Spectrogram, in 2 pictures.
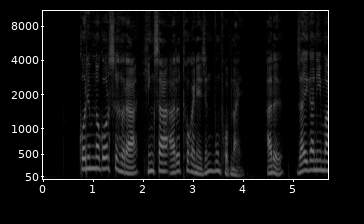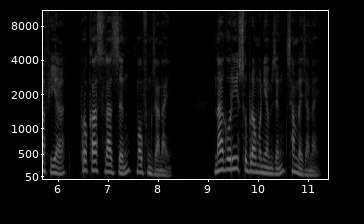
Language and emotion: Bodo, neutral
